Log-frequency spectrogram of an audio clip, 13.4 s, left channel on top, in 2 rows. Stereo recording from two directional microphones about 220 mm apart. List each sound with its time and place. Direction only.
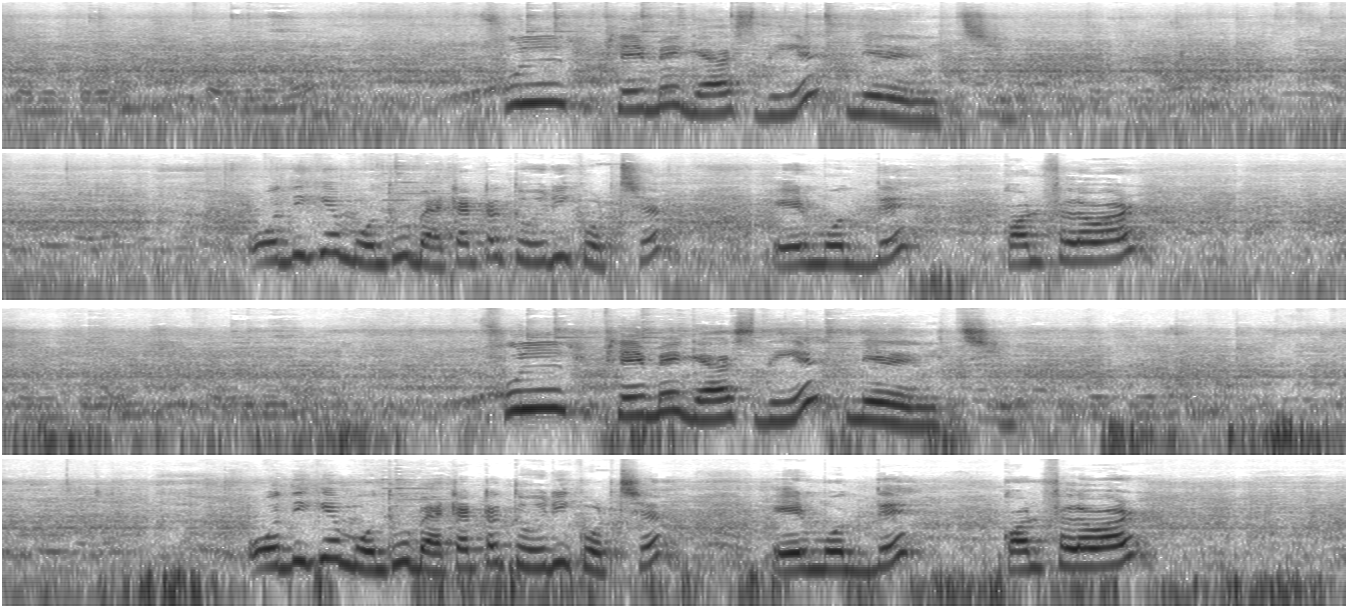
2.5 s speech: 25° right (ahead or behind)
8.0 s speech: 25° right (ahead or behind)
